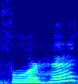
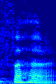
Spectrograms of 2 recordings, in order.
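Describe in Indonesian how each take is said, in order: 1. Kata-katanya diucapkan dalam bentuk penuh. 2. Kata-katanya diucapkan dalam bentuk tereduksi. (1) "bukan for her" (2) "tapi for her"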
